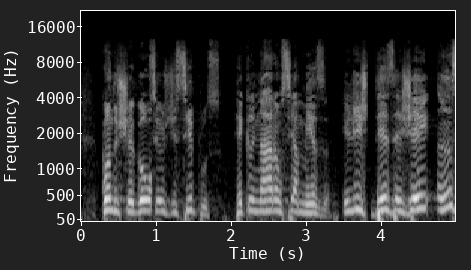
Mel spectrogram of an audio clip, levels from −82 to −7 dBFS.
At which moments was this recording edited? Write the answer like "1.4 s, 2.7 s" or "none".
0.9 s, 2.0 s, 3.4 s, 3.8 s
